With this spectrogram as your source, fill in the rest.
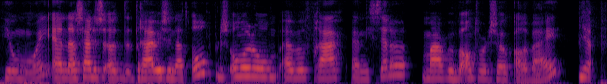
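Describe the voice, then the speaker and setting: With a slight Brabant accent, a woman talks at a very fast pace and a fairly high pitch, her intonation lively and hardly any pauses between words. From Netherlands, North Brabant (Vinkel near Den Bosch). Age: 20s. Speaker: podcast co-host, social media agency owner. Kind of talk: casual chat.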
